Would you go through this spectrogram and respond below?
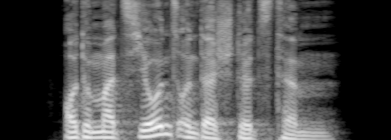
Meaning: strong dative masculine/neuter singular of automationsunterstützt
- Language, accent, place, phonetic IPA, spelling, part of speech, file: German, Germany, Berlin, [aʊ̯tomaˈt͡si̯oːnsʔʊntɐˌʃtʏt͡stəm], automationsunterstütztem, adjective, De-automationsunterstütztem.ogg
